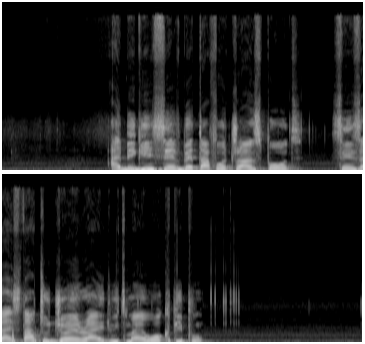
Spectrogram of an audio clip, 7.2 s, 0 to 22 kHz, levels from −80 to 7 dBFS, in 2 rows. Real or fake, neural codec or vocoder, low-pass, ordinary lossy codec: real; none; none; none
